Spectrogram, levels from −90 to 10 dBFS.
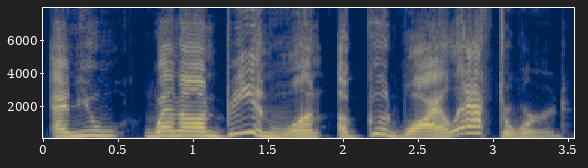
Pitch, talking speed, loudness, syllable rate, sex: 225 Hz, 170 wpm, -17 LUFS, 4.6 syllables/s, female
